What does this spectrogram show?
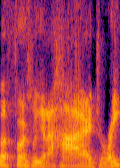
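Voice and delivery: broad put-on Cajun accent, laid on thick. Retelling a cook's catchphrase: imitating a Cajun cook's thick accent. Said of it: "he's got this really thick accent".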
